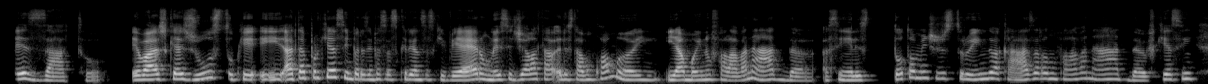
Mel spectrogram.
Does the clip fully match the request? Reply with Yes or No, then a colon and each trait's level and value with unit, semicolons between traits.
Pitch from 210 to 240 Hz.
Yes: high, 230 Hz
